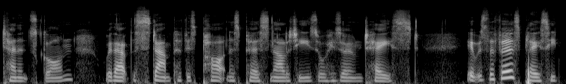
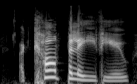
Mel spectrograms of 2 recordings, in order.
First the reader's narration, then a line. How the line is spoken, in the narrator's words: Tina snapped at him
